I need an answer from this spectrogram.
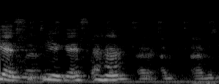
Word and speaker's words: Ugas: Yes, Ugas.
